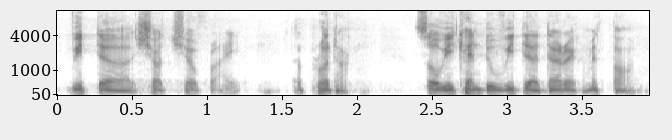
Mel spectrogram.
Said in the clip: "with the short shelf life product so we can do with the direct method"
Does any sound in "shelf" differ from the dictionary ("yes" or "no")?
yes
